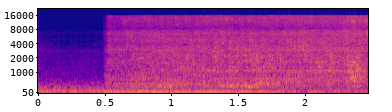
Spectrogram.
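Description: Pressurised jet of water from a small solar-powered pump's hose nozzle, starting suddenly about half a second in and splashing steadily into a tub of rainwater.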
